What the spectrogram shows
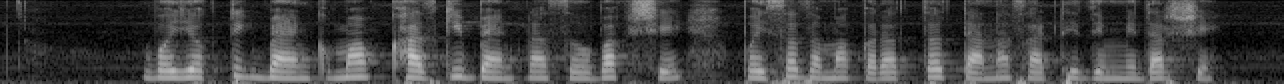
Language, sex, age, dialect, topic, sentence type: Marathi, female, 25-30, Northern Konkan, banking, statement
